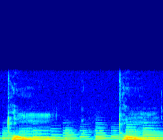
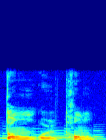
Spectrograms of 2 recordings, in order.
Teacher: It starts from soft consonant t sound and the vowel is o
